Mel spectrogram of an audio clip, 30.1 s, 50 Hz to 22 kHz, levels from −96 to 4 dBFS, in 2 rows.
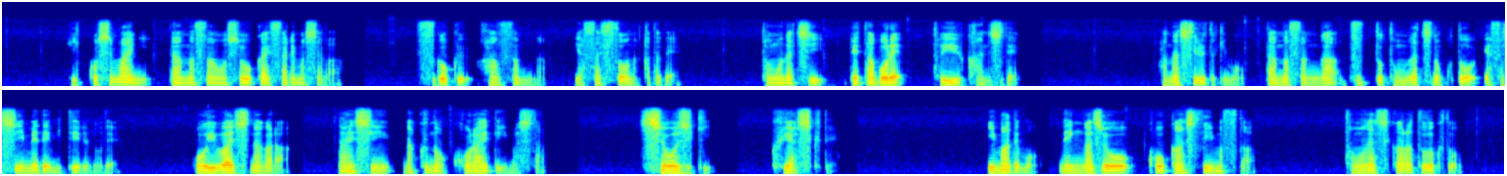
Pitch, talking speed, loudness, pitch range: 110 Hz, 255 characters per minute, -32 LUFS, 105-120 Hz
